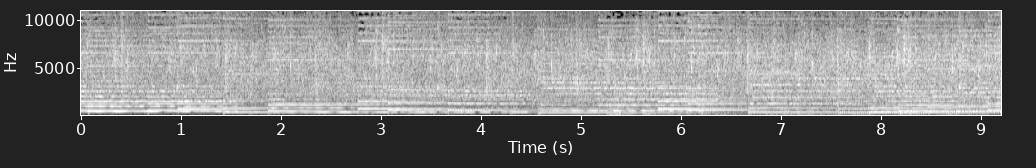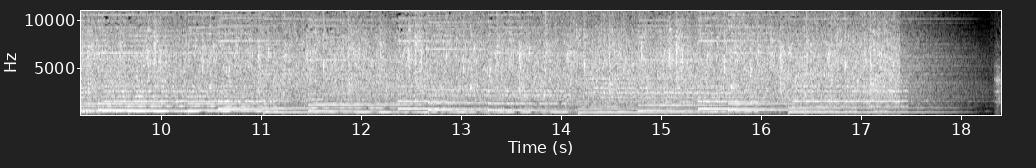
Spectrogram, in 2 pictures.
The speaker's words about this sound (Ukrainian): Та раптом небо потемніло і теплий дощ почався.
